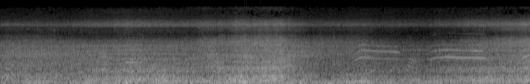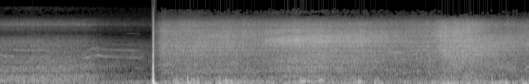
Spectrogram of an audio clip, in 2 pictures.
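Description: Small sea waves breaking and washing up on a beach, a steady surf wash, with short bird chirps faintly over it in the first half. About two-thirds of the way in there is a sharp click, and after it the surf is louder, with two swells of breaking waves.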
